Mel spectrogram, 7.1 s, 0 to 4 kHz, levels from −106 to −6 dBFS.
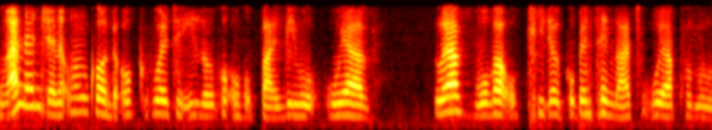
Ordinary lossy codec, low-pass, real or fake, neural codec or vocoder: none; 3.6 kHz; fake; codec, 16 kHz, 1.1 kbps, Voila-Tokenizer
